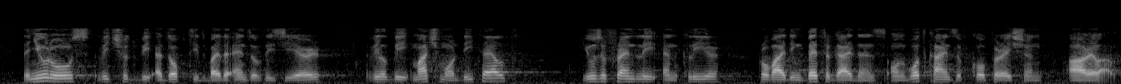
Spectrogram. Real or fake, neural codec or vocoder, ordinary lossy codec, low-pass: real; none; none; 5.4 kHz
